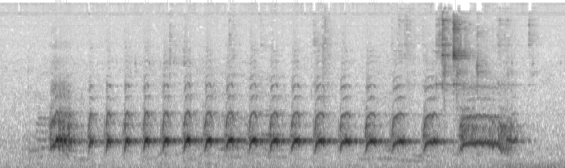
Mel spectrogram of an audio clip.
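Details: Zebra dove (perkutut) in full song: a quick, even series of about sixteen short staccato coos at one mid pitch, ending in a brief harsher burst.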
